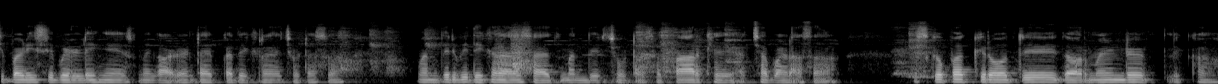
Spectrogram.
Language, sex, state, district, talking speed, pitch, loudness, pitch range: Hindi, female, Chhattisgarh, Raigarh, 160 wpm, 105 Hz, -28 LUFS, 100-105 Hz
